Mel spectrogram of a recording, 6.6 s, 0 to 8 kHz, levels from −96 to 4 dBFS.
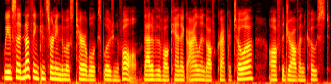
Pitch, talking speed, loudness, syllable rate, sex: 175 Hz, 200 wpm, -20 LUFS, 5.8 syllables/s, female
